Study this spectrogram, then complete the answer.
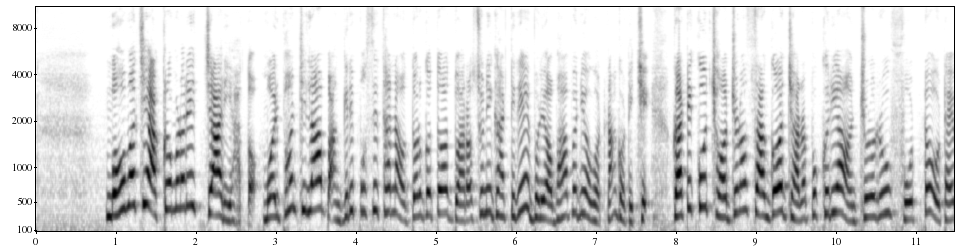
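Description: A young woman speaks clearly and steadily into a microphone.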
